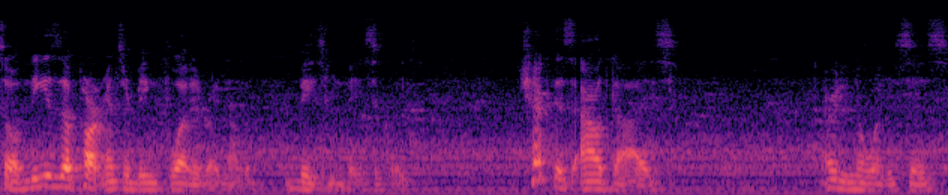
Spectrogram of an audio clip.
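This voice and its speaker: A man hosting informal live hurricane coverage, excitable and emphatic, repeating himself as he gives updates. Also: mid-range voice, normal speed, pauses often. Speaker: livestream host covering a hurricane. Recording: muffled lo-fi audio with faint noise.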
